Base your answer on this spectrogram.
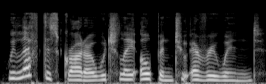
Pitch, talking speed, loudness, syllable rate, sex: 215 Hz, 225 wpm, -16 LUFS, 5.7 syllables/s, female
